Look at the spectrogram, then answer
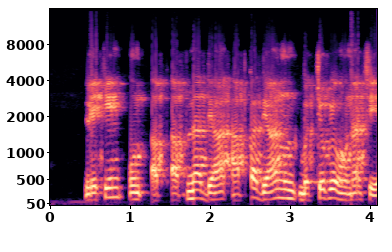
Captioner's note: laughter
